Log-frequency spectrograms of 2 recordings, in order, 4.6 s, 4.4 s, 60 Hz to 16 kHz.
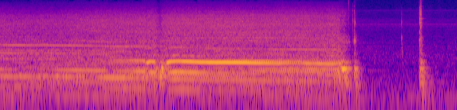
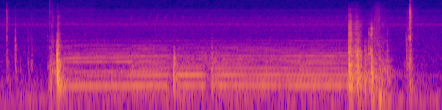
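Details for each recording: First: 1991 Mercedes-Benz 420 SEL right rear power window after repair, test run with door apart: clean steady motor hum rising slightly as the glass travels, stopping with a soft thud; no grinding or squeal, operating normally. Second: 1991 Mercedes-Benz 420 SEL right rear power window: the motor hums steadily, stutters partway, then clunks. The motor and regulator work, but the glass catches at its base in the channel.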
